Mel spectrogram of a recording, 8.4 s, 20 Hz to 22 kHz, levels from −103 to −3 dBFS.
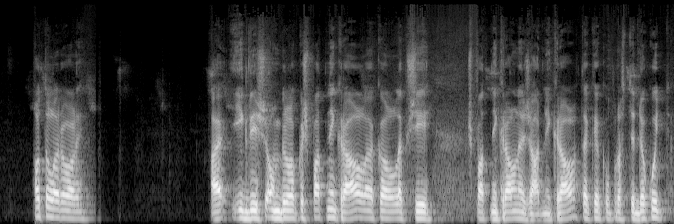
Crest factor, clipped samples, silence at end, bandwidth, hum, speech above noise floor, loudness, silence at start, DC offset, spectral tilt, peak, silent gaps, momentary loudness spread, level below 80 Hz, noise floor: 14 dB; under 0.1%; 0.15 s; 10 kHz; none; 64 dB; -15 LUFS; 0.45 s; under 0.1%; -8 dB/octave; -2 dBFS; none; 7 LU; -66 dBFS; -78 dBFS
